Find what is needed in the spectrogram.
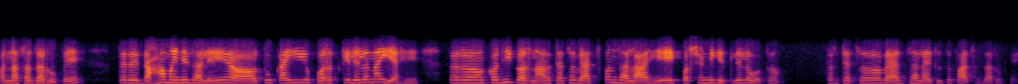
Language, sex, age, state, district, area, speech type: Marathi, female, 30-45, Maharashtra, Thane, urban, conversation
